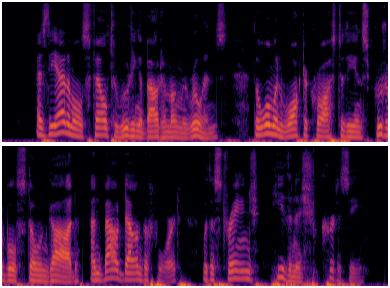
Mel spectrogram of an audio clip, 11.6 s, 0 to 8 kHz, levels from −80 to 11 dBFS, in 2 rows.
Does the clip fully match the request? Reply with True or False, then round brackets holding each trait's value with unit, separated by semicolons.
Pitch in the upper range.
False (130 Hz)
